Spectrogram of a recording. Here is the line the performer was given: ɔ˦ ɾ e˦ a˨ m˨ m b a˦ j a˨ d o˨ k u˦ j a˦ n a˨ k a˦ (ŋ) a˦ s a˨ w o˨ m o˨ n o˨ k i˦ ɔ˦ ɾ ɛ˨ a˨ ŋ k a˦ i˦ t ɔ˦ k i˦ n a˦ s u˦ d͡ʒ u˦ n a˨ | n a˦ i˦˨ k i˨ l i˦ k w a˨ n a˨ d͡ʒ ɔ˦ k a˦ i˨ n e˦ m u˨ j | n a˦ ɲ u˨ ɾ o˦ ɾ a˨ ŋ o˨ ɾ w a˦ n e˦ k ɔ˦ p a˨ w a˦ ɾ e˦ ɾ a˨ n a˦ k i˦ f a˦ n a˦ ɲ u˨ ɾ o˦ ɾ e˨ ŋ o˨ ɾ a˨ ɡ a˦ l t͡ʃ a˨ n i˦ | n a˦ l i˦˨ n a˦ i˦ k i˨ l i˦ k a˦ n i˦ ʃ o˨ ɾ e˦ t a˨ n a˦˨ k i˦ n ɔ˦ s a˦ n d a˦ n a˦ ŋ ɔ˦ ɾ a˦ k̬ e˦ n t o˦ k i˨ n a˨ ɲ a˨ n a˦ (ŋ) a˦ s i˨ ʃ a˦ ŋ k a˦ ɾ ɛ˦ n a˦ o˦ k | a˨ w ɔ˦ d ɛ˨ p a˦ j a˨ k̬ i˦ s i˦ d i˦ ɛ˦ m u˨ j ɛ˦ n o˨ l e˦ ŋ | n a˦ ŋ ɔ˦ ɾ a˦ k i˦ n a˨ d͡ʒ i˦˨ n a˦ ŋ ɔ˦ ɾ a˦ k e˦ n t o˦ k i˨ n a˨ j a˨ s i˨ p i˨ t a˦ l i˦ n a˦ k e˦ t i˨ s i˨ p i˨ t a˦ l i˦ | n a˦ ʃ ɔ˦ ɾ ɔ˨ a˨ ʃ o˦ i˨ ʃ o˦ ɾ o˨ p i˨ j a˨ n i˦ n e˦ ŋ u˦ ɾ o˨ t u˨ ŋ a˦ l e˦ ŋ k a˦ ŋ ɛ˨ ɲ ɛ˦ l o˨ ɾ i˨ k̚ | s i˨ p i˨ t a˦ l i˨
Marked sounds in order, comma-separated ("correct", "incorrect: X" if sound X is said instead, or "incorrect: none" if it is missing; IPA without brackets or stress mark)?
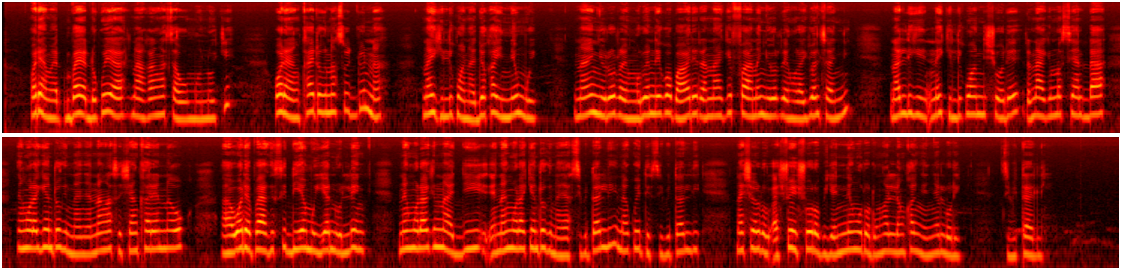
correct, correct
